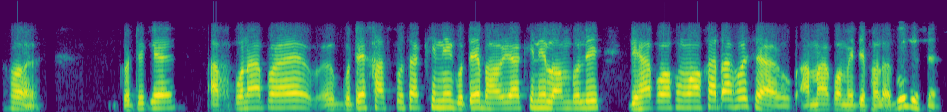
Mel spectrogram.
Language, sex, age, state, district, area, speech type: Assamese, male, 18-30, Assam, Nagaon, rural, conversation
